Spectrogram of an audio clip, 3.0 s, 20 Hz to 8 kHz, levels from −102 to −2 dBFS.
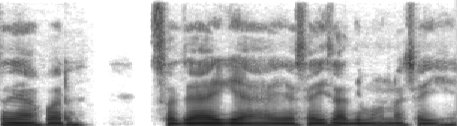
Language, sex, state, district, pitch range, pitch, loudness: Hindi, male, Bihar, Supaul, 105-115 Hz, 110 Hz, -18 LUFS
